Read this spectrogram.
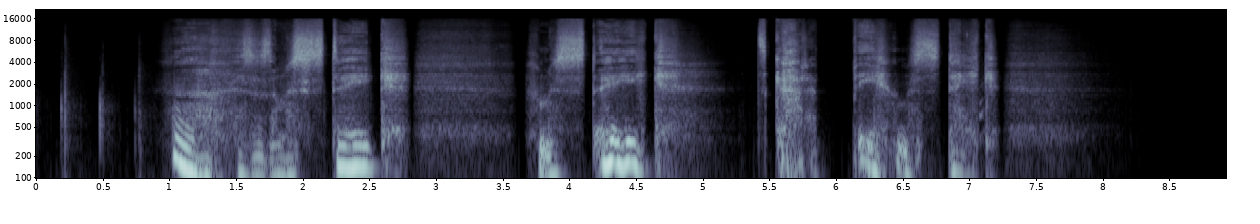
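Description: A young man speaks anxiously to himself, close by.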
